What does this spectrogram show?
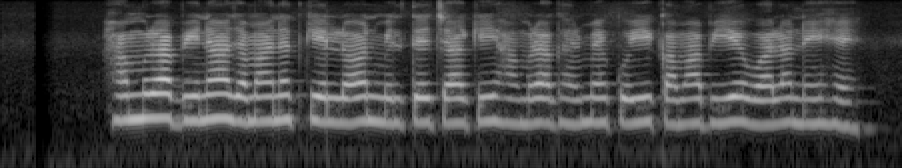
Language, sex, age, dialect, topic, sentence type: Magahi, female, 18-24, Northeastern/Surjapuri, banking, question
